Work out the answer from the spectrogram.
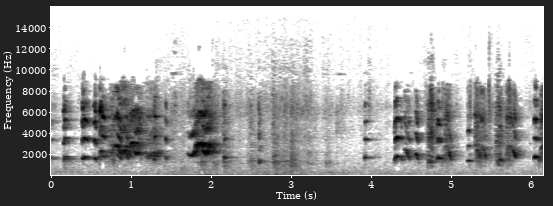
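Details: Male cockatiel singing to encourage a female to mate: bursts of harsh, buzzy chattering notes, a quieter gap in the middle, then a fresh run of quick rasping chirps.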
